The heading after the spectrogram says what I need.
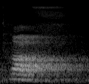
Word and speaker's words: calf: Calf.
